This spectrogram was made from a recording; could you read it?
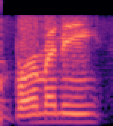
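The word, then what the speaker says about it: Bermane: I think you can pronounce Burmain or Burmany, and the last name is DeVerne.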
